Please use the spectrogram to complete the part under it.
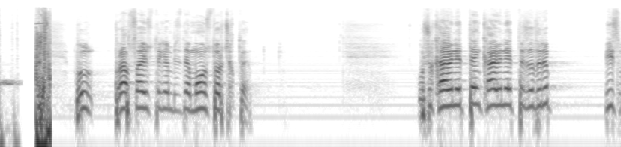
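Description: A middle-aged man speaks emphatically into a microphone.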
